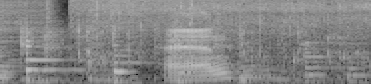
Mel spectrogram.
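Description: Garlic sizzling as it fries in a pan with onion and mushroom, stirred with a wooden spatula; the hiss fills in about half a second in. Background music with a brief pitched phrase runs underneath.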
